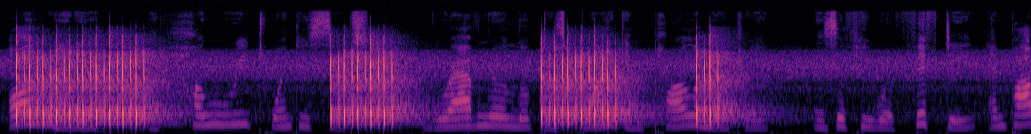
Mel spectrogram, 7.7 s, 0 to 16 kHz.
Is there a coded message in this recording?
Yes: pulse dialling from 0.1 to 5.4 s, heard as clicks on a phone line, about 10 pulses a second, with speech in English. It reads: 0 5 6 2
